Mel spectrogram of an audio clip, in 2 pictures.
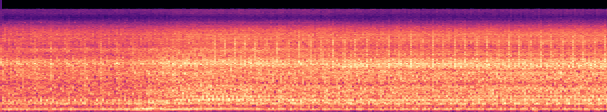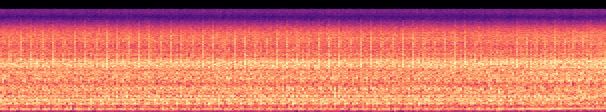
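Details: Opel Omega B engine at steady idle: fast, even ticking knock of about three per second; exhaust camshaft knocking on the second cylinder head.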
